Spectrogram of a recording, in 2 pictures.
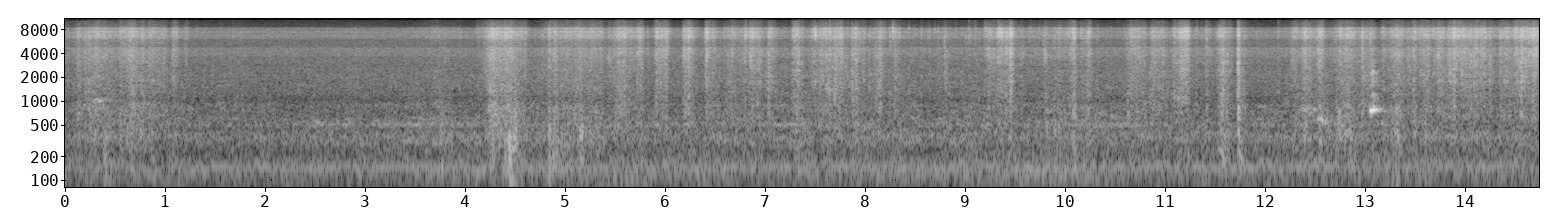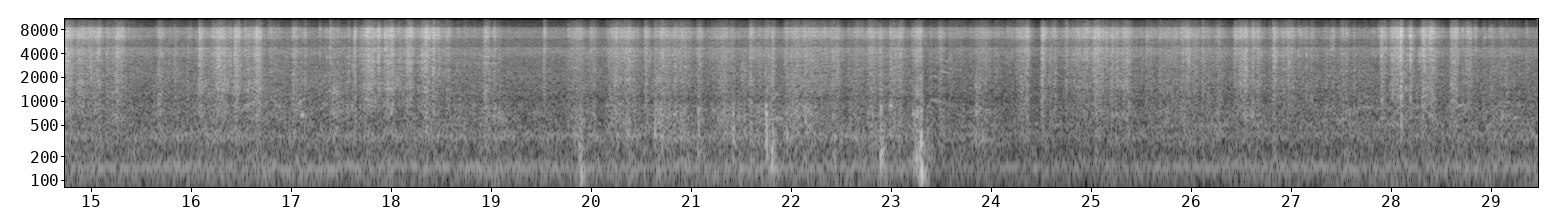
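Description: Birds cooing steadily in the background, with a few short knocks and plastic crinkles as sachets are handled on a shelf.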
